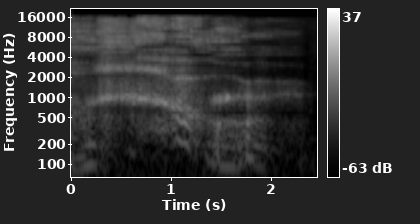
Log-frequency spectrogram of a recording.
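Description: A person's voice drawn out in a long, growly 'rooaarrr', imitating a bear's roar, trailing off near the end.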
